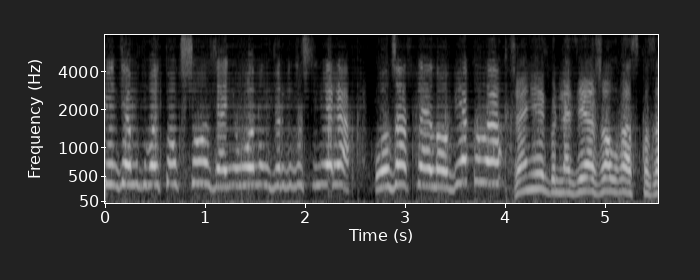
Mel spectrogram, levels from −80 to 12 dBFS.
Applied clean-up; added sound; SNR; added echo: neural separator model SepFormer DNS4.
